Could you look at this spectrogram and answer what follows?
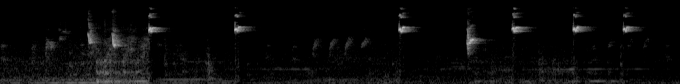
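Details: Mating-stimulation song of the red-rumped parrot, given as crisp downslurred high chirps repeated roughly every half second, after a brief noisy start with rustling.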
